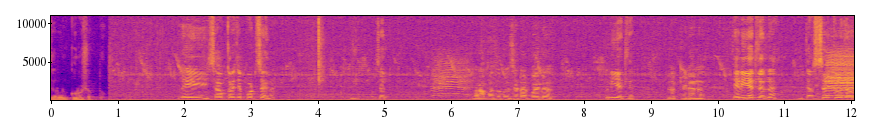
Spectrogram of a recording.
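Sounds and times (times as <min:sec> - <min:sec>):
men speaking: 0:01.8 - 0:12.0.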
